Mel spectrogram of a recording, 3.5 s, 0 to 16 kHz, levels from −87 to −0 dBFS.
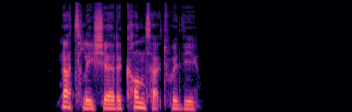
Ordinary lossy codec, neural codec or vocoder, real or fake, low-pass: none; vocoder, 44.1 kHz, 128 mel bands every 512 samples, BigVGAN v2; fake; 14.4 kHz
